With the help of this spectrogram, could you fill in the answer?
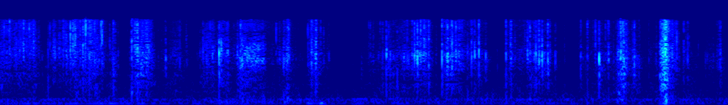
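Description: Fingertips tap and rub across a flat rectangular package wrapped in crinkled silver aluminium foil lying on a white cloth. The result is a fast run of bright, dry crinkling and crackling bursts that swell and fade irregularly, with almost no low end and no ringing after each touch.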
